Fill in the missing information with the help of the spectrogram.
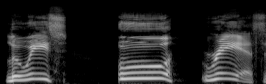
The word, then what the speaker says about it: Urias: But the Brewers, I thought the big story was going to be Luis Urias is how you say that name.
